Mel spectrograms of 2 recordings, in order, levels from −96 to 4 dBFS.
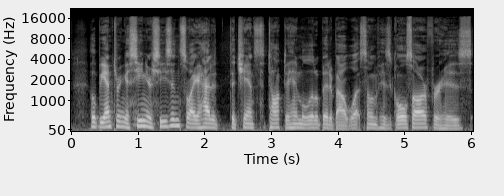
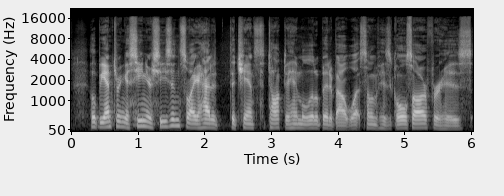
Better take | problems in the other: first | thin; somewhat; fading below 400 Hz

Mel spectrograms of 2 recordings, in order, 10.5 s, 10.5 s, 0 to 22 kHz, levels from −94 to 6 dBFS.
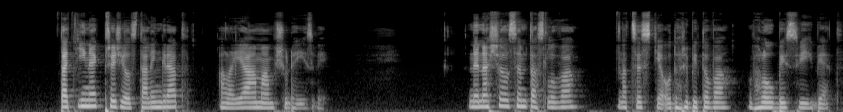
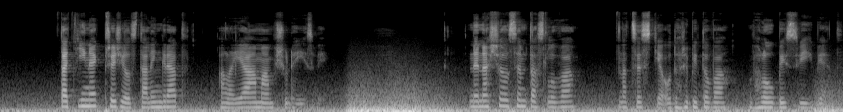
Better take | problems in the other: first | wind noise on the microphone; occasional gusts; 10 dB below the speech

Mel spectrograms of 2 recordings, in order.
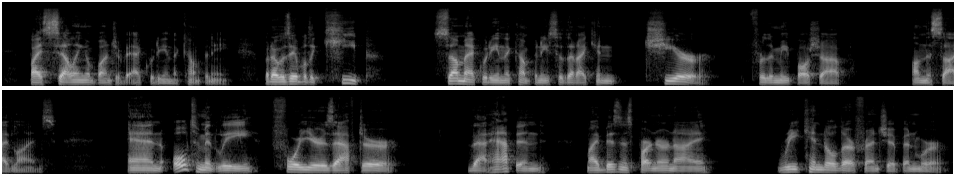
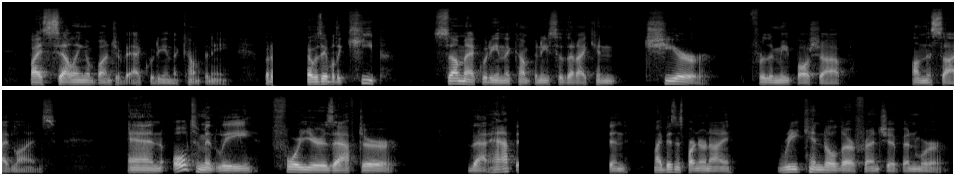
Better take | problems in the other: first | audio freezing; at 2.5 s and at 15 s for 1 s

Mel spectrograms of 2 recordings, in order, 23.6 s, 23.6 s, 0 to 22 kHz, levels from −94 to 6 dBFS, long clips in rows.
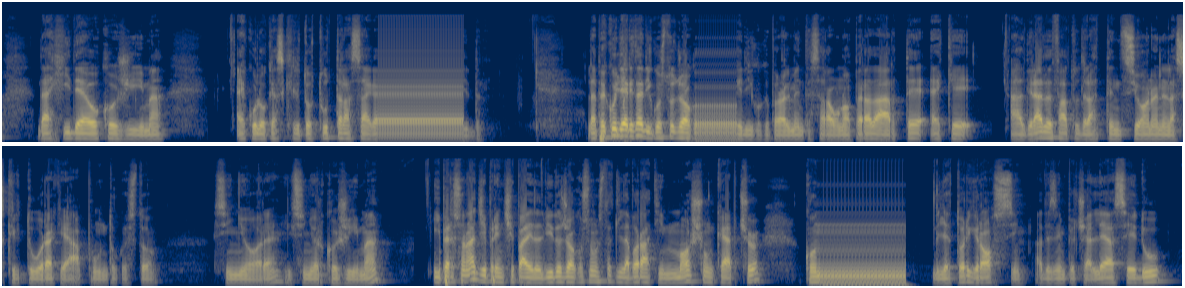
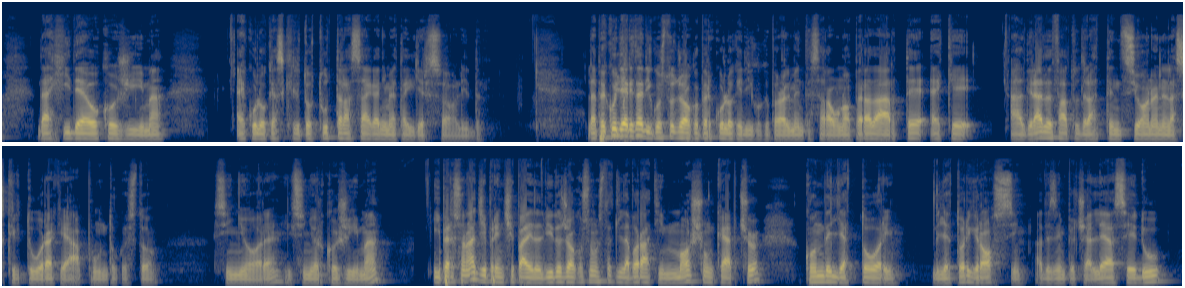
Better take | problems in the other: second | audio freezing; at 4 s for 1 s, at 7 s and at 20 s for 1 s

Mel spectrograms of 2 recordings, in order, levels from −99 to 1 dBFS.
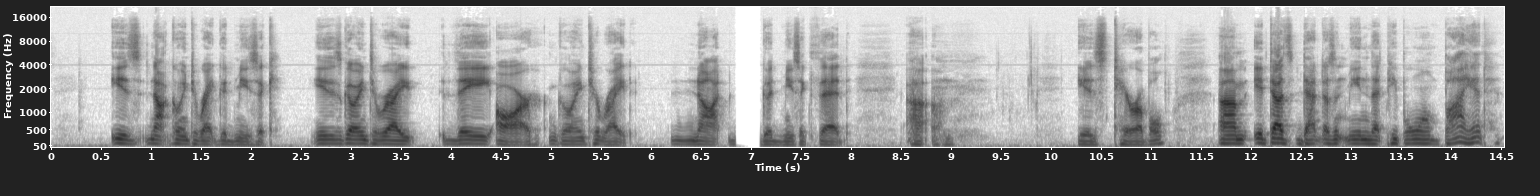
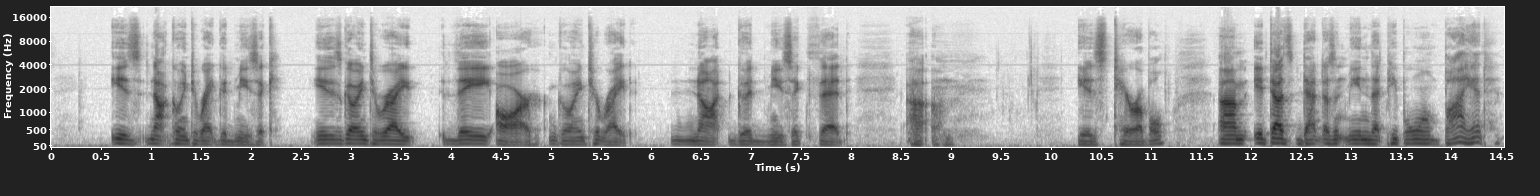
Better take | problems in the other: second | audio freezing; at 7 s

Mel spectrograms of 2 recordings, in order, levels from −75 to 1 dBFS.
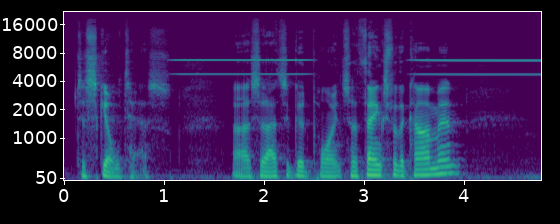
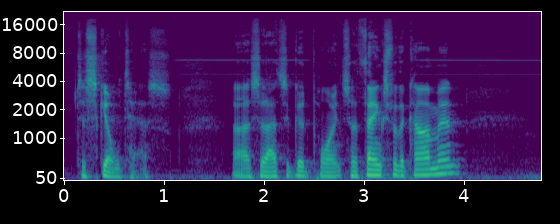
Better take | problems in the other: second | high-pitched whine; loud; from 1 to 2.5 s and from 3.5 s on; 6.5 kHz, 7 dB below the speech; faint in the second

